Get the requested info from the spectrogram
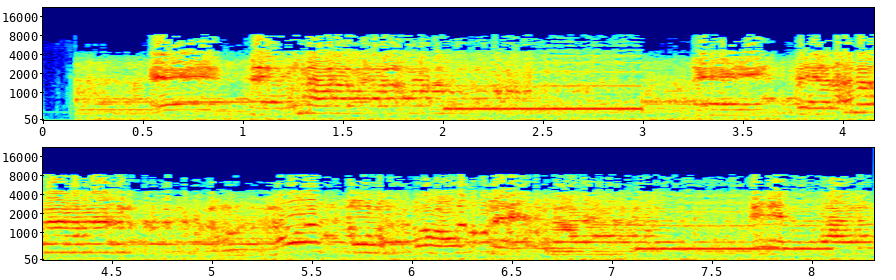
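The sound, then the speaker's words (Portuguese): A tinny, band-limited song plays over a phone line as the ringback tone heard when calling the mobile phone of an MPLA party member, with singing voices and melodic music continuing steadily at moderate loudness for several seconds. “É desta forma que muitos militantes ainda se apresentam quando ligas aos seus telemóveis.”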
